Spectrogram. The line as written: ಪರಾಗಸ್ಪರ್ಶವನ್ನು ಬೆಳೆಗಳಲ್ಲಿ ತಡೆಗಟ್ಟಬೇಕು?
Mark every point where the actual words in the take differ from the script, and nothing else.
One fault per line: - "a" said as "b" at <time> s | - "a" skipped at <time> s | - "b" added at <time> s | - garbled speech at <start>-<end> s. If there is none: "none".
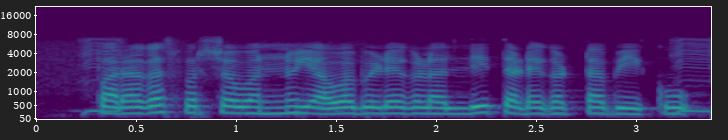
- "ಯಾವ" added at 1.3 s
